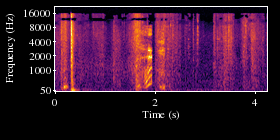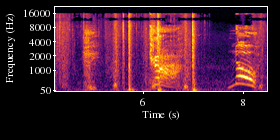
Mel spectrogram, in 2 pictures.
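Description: Footsteps scuff across sand.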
